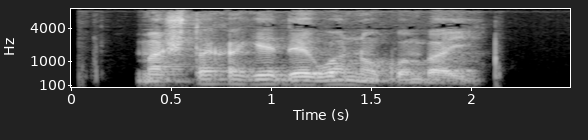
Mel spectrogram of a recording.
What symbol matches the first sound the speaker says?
m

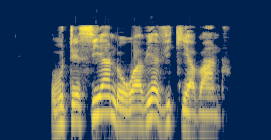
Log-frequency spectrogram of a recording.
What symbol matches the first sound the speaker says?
β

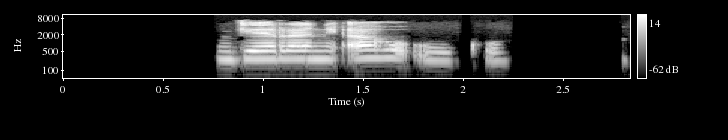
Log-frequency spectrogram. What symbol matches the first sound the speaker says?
ŋ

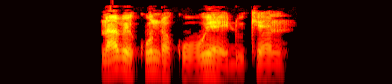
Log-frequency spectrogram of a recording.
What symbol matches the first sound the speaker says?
n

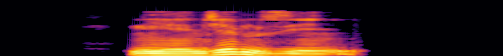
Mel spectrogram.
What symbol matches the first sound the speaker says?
n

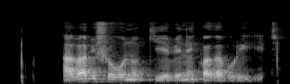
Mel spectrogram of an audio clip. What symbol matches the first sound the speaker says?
a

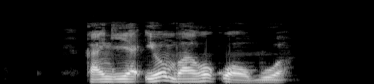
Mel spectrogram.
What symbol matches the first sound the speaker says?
k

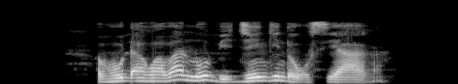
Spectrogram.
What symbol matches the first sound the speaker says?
β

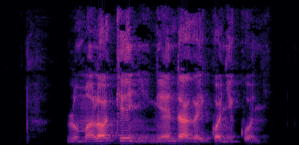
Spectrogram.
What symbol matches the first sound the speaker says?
l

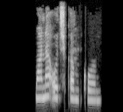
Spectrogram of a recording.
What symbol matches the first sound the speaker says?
m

